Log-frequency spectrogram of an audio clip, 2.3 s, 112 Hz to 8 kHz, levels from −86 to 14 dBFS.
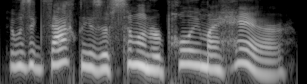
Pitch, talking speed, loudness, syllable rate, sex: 260 Hz, 260 wpm, -16 LUFS, 7.6 syllables/s, female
